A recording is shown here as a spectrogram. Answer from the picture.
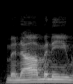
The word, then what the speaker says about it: Menominee: So Harry Miller was born December 9th, 1875 in Menominee, Wisconsin. I think I pronounced that right. – Yep.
